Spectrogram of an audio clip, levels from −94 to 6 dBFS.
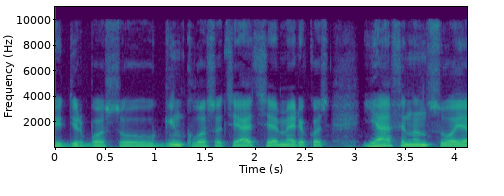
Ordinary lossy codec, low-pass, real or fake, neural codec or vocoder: MP3, 96 kbps; 9.9 kHz; fake; vocoder, 44.1 kHz, 128 mel bands every 512 samples, BigVGAN v2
